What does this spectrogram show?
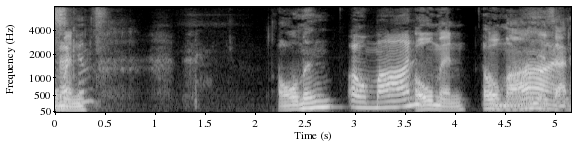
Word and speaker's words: Oman: Oman. Is that how it's pronounced?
